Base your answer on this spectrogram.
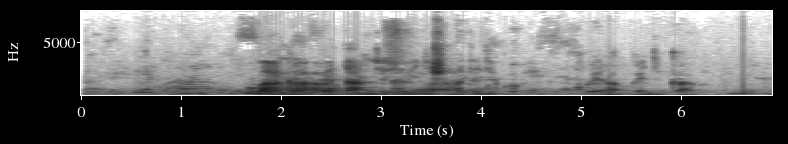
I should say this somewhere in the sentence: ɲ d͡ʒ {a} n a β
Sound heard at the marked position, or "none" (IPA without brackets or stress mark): e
